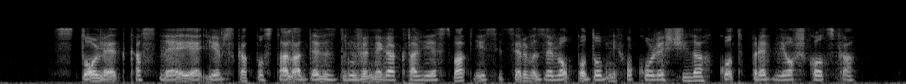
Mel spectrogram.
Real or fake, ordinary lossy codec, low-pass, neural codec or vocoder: fake; AAC, 32 kbps; 5.4 kHz; autoencoder, 22.05 kHz, a latent of 192 numbers a frame, VITS, trained on many speakers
